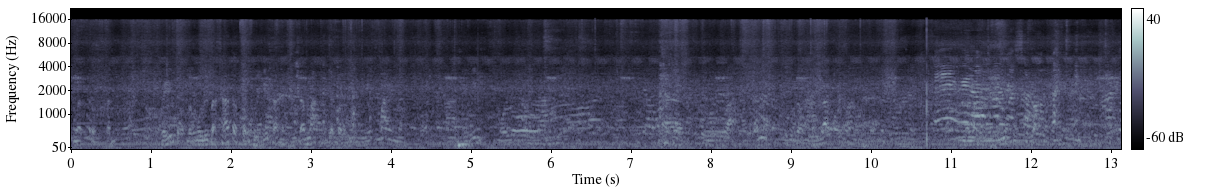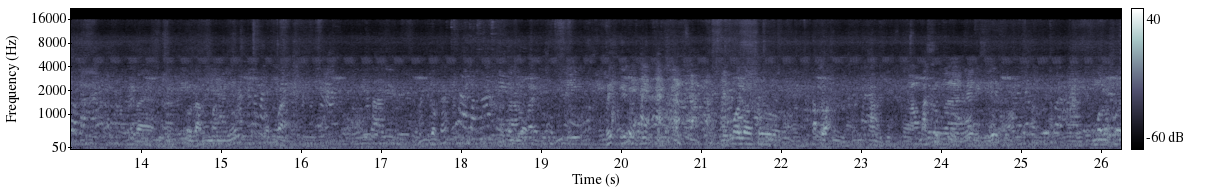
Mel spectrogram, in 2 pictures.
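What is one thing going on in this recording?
A crowd of men and women chatters throughout, outdoors.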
